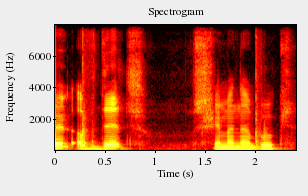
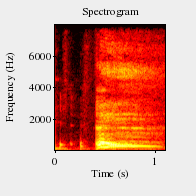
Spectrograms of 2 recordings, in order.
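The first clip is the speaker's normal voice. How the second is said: high, bright burst of laughter; short, high giggle; 4 dB louder than usual. Real, not acted. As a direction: laugh at her own rant. Laughs after her own complaint.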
